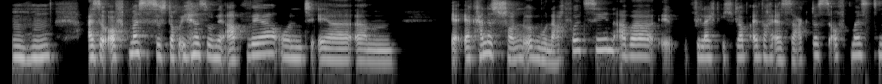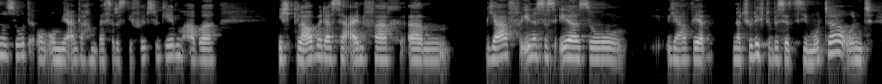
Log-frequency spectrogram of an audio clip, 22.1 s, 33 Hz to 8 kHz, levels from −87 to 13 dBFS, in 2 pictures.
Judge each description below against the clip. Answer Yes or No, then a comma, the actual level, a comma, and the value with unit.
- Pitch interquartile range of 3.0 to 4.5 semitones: Yes, average, 4.2 semitones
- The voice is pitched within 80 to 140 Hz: No, medium, 185 Hz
